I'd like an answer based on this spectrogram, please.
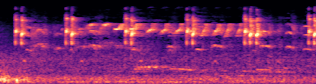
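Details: A squirrel up in trees gives loud, sharp, high-pitched chirps, repeated in short bursts roughly every half to one second.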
